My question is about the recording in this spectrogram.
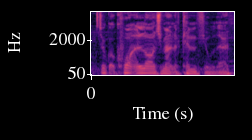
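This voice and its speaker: Talking fast in a low, sharp voice, an audibly ill man hosts a let's play, sounding deeper than he usually does. He addresses viewers casually, rambling and fixing his own words. Soft music plays underneath.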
